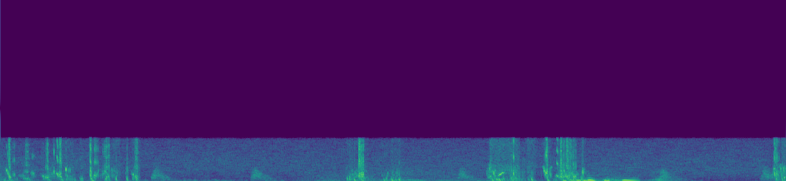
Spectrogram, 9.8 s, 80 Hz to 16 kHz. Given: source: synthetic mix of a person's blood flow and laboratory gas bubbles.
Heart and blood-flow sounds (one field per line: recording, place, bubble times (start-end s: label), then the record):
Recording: Doppler ultrasound of blood flow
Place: subclavian vein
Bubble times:
0.00-0.46 s: bubbles
0.51-0.96 s: bubbles
0.98-1.06 s: bubbles
1.12-1.50 s: bubbles
1.56-1.77 s: bubbles
4.32-4.60 s: bubbles
4.74-5.05 s: bubbles
6.08-6.73 s: bubbles
6.77-7.38 s: bubbles
9.65-9.84 s: bubbles
From the record:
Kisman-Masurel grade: 332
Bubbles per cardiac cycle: rolling drumbeat, 9 or more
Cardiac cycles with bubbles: 50 to 99%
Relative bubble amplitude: moderate (0.250 to 0.450)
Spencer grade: 3 (all of the cardiac periods contain showers or single bubble signals, but not dominating or overriding the cardiac motion signals)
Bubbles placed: anywhere in the cardiac cycle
